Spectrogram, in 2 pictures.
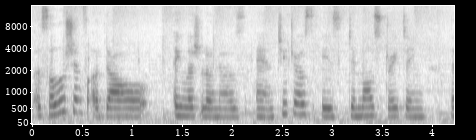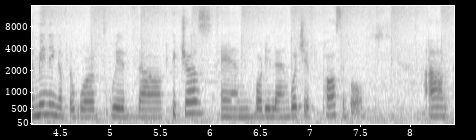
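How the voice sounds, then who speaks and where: A young adult woman with a Vietnamese accent, whose first language is Vietnamese, hosting a solo podcast lesson as an English coach. She talks earnestly and encouragingly, often pausing on fillers. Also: high voice. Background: faint background music.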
